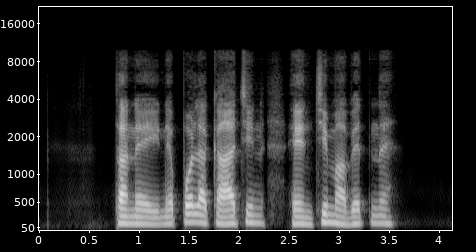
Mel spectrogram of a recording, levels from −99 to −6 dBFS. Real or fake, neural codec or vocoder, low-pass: fake; codec, 24 kHz, 0.9 kbps, DualCodec; 9.9 kHz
